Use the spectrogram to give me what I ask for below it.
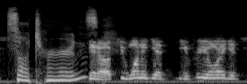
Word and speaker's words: Sauternes: Sauternus. It's actually pronounced Sauternes. Sauternes.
